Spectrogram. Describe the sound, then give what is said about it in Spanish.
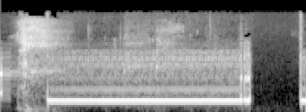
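Telephone tone as a long-distance number with its area code is dialed: one loud, steady, pure tone held for about a second and a half, then brief silence and the start of another tone. “Está marcando, es que también el código de área.”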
